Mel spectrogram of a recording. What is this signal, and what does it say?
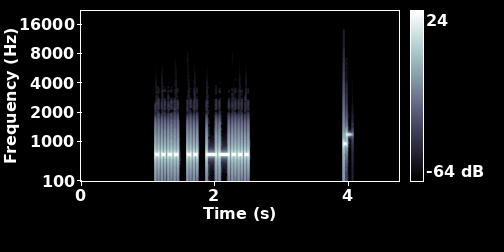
Morse code, heard as a keyed tone, about 25 wpm, 700 Hz. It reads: HI7
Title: Callsign Prefixes for Top 100 DXCC - 25wpm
